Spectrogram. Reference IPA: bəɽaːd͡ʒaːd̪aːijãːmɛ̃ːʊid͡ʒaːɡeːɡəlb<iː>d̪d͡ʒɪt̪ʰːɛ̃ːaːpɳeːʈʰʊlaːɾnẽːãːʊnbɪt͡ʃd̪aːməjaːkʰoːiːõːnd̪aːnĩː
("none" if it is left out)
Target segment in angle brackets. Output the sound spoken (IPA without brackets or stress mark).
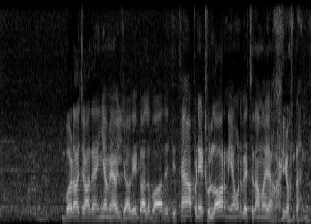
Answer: aː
